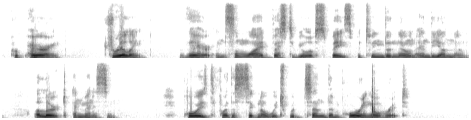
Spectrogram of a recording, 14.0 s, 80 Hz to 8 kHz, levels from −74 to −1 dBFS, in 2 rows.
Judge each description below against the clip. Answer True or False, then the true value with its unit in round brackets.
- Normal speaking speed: False (125 wpm)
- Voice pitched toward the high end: False (120 Hz)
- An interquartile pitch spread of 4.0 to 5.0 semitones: False (2.9 semitones)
